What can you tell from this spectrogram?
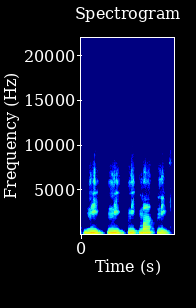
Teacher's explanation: não é som de e nem som de i não é ei não é um ditongo não são dois sons é um som vogal só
